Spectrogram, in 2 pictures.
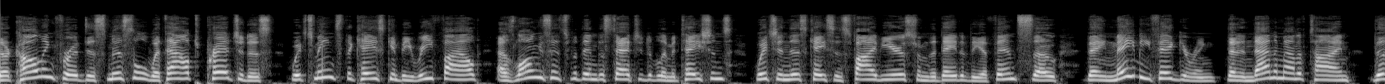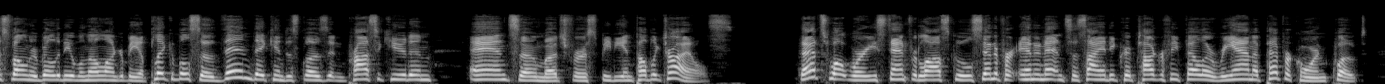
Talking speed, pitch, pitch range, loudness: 190 wpm, 225 Hz, 195-245 Hz, -15 LUFS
